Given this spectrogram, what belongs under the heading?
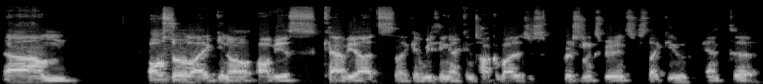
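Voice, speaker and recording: Very deep, bright-toned thoughtful guest. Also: male voice, little pitch movement, moderate pace, rough recording. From Sudan. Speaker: podcast guest. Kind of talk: casual interview chat.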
